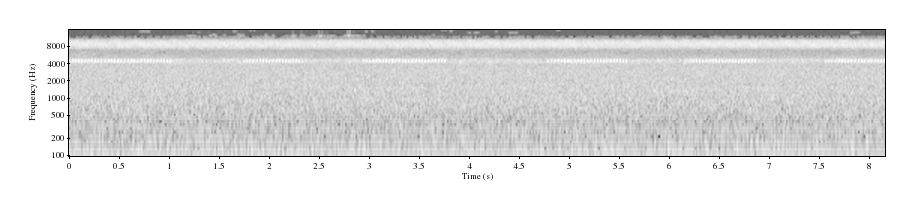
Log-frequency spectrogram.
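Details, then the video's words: In a calm mountain forest close to the summit, crickets repeat a shrill, level trill about six times, each burst under a second, set against a constant breezy rustle of foliage. "Calm Forest in Mountain With Crickets, Insects Sound"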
